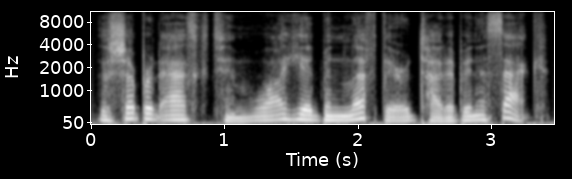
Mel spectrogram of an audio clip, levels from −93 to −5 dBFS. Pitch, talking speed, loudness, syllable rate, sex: 125 Hz, 260 wpm, -18 LUFS, 5.3 syllables/s, male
